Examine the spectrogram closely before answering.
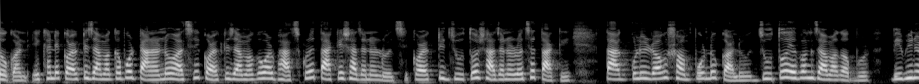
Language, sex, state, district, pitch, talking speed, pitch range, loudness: Bengali, female, West Bengal, Malda, 245 Hz, 210 wpm, 220-275 Hz, -16 LUFS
